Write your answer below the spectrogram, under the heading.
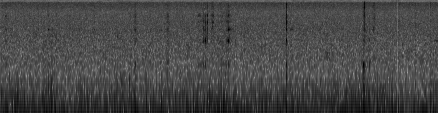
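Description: Near silence, with a handful of faint, sharp clicks and ticks from fingers handling a perforated aluminium-foil heat exchanger.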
